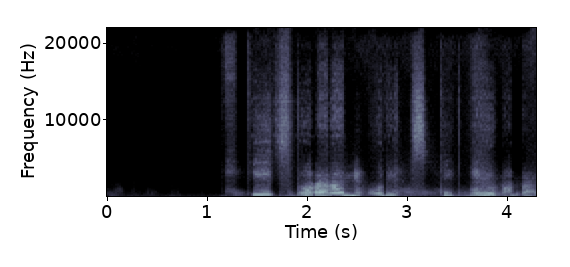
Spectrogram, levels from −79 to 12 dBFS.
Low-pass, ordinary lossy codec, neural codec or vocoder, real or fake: none; none; codec, 44.1 kHz, 0.9 kbps, DAC; fake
